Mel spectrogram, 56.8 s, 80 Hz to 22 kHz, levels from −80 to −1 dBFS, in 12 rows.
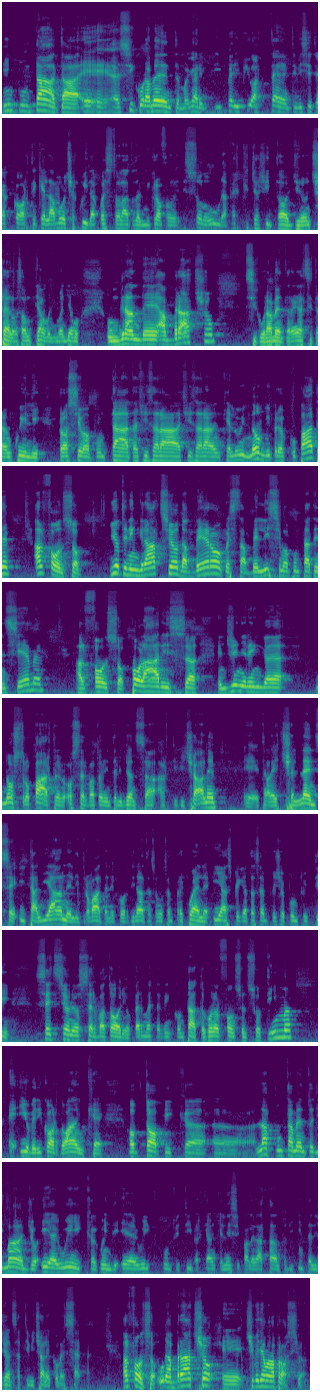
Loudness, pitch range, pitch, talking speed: -22 LUFS, 110-140 Hz, 125 Hz, 135 wpm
